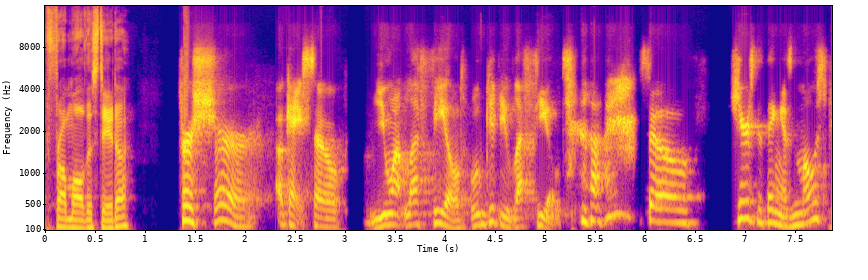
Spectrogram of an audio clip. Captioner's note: laughs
